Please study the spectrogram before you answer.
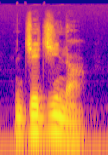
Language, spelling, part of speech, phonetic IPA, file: Polish, dziedzina, noun, [d͡ʑɛ̇ˈd͡ʑĩna], Pl-dziedzina.ogg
